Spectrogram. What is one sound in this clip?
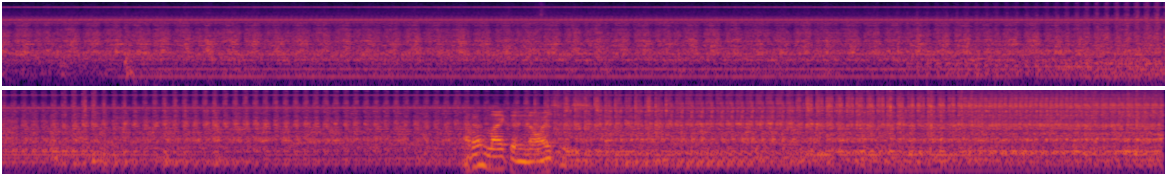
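A router bit whirs and cuts through wood, growing louder.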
